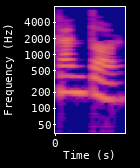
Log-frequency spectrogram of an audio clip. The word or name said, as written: kantor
